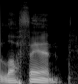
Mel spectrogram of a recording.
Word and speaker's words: Lafin: Spelled Lafin, but it's a French maker. I believe you pronounce it Lafin.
